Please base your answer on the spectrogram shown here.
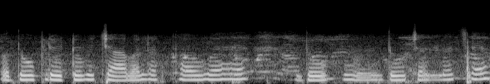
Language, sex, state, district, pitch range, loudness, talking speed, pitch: Hindi, female, Punjab, Fazilka, 205-230 Hz, -16 LUFS, 145 wpm, 215 Hz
